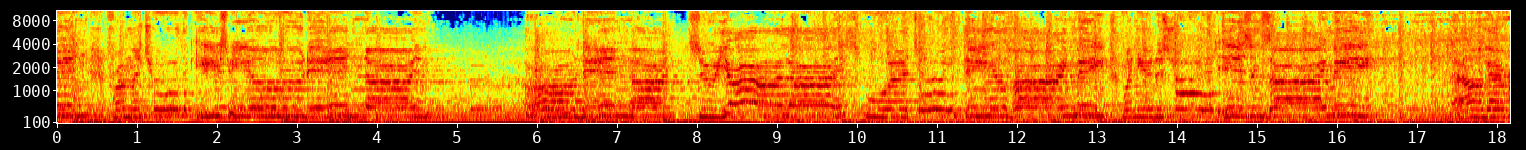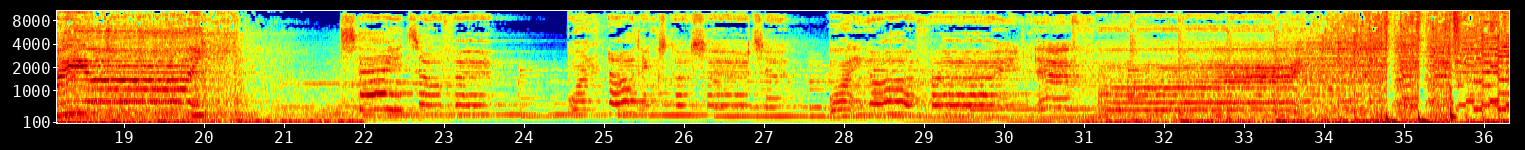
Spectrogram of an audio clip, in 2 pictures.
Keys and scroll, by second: 8.8 ctrl+z, 10.7 ctrl+z, 10.7 ctrl+d, 15.1 ctrl+d, 15.6 Right, 18.1 Left, 19.0 Left, 19.4 Left.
